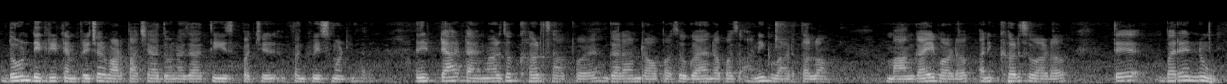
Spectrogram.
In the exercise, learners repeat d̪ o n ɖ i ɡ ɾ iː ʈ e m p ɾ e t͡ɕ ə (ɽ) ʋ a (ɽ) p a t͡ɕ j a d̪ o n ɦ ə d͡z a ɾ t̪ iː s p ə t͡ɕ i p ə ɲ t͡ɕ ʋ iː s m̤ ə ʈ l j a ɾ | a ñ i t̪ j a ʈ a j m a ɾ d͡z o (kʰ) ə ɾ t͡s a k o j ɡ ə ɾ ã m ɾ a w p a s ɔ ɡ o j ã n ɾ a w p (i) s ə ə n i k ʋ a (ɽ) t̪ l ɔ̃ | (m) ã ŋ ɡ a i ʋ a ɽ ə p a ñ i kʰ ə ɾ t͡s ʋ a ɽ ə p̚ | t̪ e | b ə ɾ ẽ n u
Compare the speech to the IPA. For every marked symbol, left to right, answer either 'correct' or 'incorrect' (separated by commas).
incorrect, correct, correct, incorrect, correct, correct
